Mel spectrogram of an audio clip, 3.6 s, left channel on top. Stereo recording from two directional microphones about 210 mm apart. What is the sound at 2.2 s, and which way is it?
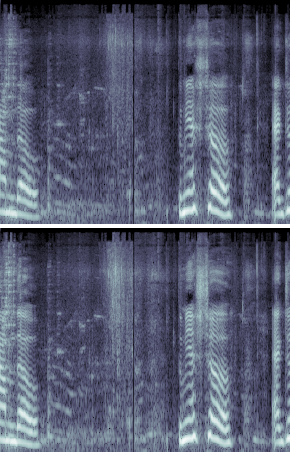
Speech, 20° right (ahead or behind).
